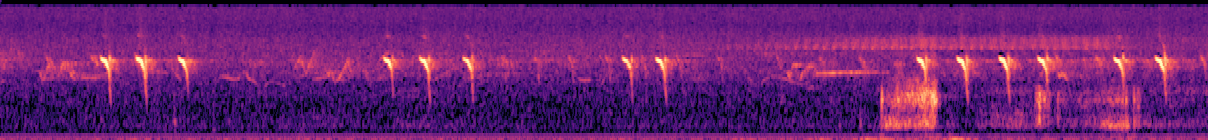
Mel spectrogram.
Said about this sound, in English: Okay, there's the wild males, the wild birds, little guys I'm pointing to now.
